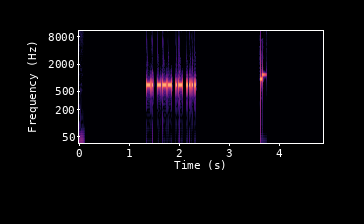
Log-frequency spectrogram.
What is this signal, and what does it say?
Morse code, heard as a keyed tone, about 46 wpm, 700 Hz. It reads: NOAH
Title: USA Common Names - 45wpm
